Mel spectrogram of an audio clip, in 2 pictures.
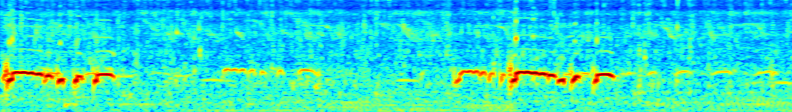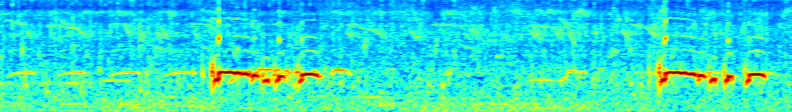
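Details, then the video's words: Zebra dove, local type, in steady song meant to lure other zebra doves into calling: short bursts of rapid, wavering coos spaced a few seconds apart over a faint continuous cooing background. "Lokal Gacor Suara Paling ISTIMEWAcUntuk Pancingan Burung Perkutut Agar BunyiTerus"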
